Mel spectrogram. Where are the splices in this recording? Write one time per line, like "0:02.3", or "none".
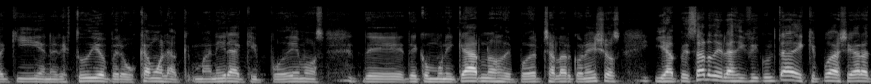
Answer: none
